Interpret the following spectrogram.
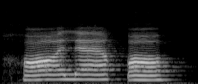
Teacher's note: It's kha from the nearest part of the throat, and then after it comes the qaf from the further most part of the tongue.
